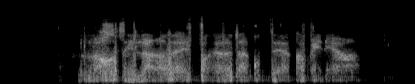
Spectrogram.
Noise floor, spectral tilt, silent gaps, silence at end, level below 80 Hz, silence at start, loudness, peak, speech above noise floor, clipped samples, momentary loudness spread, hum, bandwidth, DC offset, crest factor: -84 dBFS; -3 dB/octave; none; 0.55 s; -74 dBFS; 0.8 s; -29 LUFS; -8 dBFS; 53 dB; under 0.1%; 8 LU; none; 10.5 kHz; under 0.1%; 22 dB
